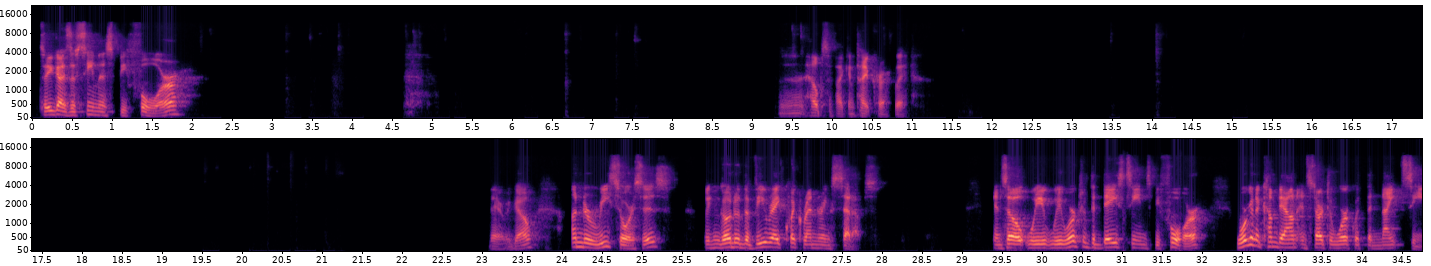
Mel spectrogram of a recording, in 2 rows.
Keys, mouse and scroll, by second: 0.3 click, 0.8-9.8 typing, 10.9-22.1 typing, 14.1 click, 28.2 click, 29.1-30.3 scroll, 31.1-34.2 scroll, 34.2-34.7 scroll.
